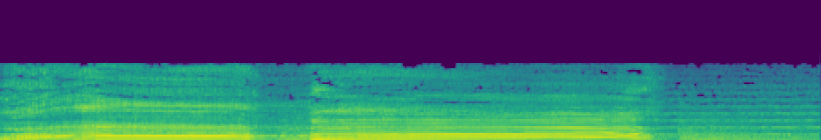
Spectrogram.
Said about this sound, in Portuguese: Eram tão violentos e perigosos que ninguém se arriscava a passar por aquele caminho. Eles começaram a gritar.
